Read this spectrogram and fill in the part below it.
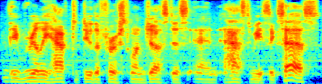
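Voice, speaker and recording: A man's voice: fairly low pitch, fairly even intonation, fast, bright, forceful tone, breathy edge, poor audio. A man hosting a casual interview, talking like an enthusiastic fan. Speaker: interview show host. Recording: music playing behind the voice.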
